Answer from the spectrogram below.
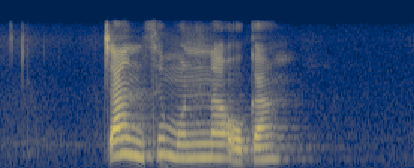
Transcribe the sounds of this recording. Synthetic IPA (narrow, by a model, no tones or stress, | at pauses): t͡ʃʼan̩t͡sʰɪmʊn̩naʔʊkʼa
